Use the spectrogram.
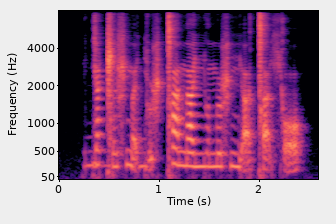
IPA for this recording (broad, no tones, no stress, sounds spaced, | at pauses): ɟ a ɡ͡ǁ ɛ ʂ n a̰ ɟ ṵ ʂ ǀ a n a ɲ o n o ʂ ɲ a̰ ǀ a̰ ç ɔ̰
